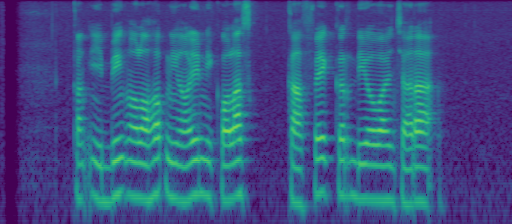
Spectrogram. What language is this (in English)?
Sundanese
